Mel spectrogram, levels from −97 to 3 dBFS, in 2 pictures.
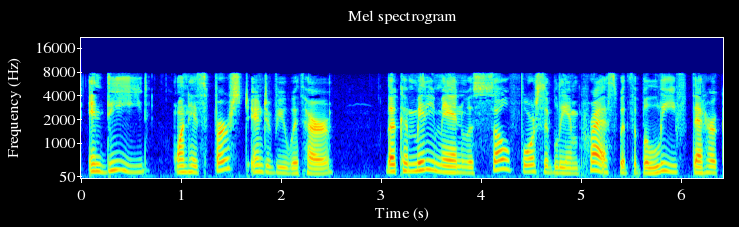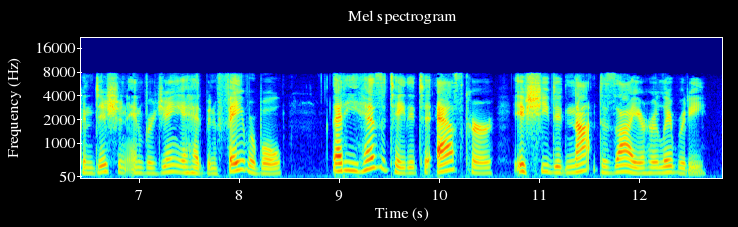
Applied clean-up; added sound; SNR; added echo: none; none; none; none.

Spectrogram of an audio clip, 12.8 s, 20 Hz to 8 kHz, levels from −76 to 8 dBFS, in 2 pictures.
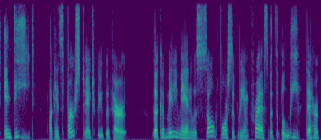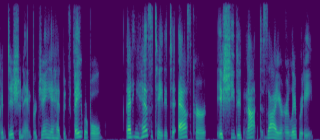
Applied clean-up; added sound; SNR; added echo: neural diffusion model UNIVERSE++.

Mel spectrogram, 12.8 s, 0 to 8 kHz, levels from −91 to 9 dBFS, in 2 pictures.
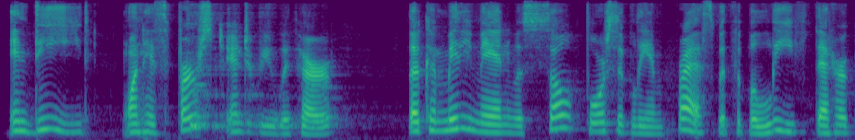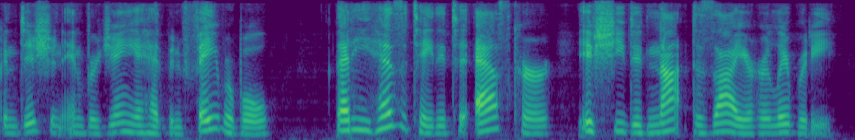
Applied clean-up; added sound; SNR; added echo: neural mask model DeepFilterNet 3.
